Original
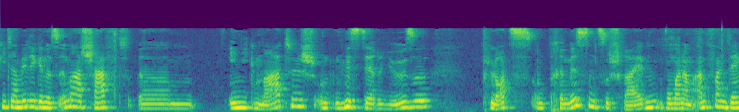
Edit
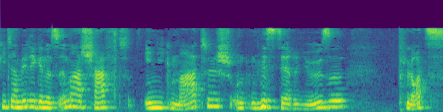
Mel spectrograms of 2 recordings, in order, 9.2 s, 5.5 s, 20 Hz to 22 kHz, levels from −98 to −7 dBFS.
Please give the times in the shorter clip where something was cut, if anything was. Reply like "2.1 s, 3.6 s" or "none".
1.7 s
